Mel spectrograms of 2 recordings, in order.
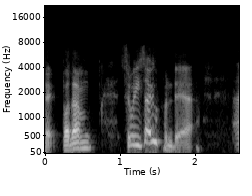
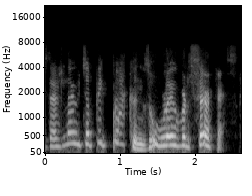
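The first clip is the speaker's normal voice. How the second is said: higher, slow mock woman's voice; paddleboarder woman; 10 semitones higher than usual. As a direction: draw it out high like the excited paddleboarder. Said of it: "she goes".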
